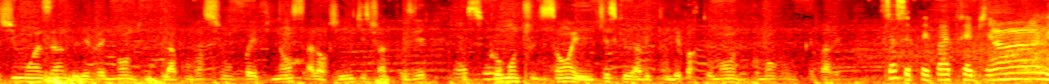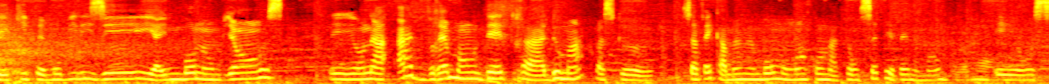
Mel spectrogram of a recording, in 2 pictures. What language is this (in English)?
French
